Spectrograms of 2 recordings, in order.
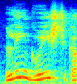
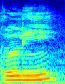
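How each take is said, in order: First: Said in the usual way. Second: Separated into syllables. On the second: Shown as a demonstration. ("Linguística" separando devagar cada sílaba) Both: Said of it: "como é que se separa?".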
